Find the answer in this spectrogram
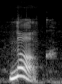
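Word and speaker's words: knock: Letter তখনই silent হয় যখন এর পরে এন থাকে। তখন কে সাইলেন্ট হয়ে যায় এবং এন প্রোনাউন্স করতে হয়। যেমন নলেজ নিউ নাইট নক আজকের আলোচনা এই পর্যন্তই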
